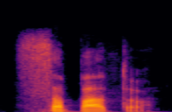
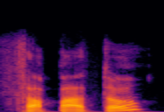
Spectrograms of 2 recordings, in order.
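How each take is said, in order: First: The z is said like English s. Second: The z is said like English th. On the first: This is how it is said in Latin America. "In Latin America, zapato" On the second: This is how it is said in Spain. "people from Spain or most people from Spain ... will sound zapato"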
